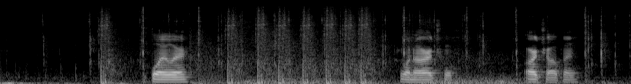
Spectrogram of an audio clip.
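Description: A pistol fires a series of sharp shots.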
